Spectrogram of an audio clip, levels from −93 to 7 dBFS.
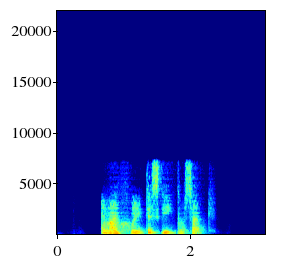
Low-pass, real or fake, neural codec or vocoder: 7.2 kHz; fake; codec, 44.1 kHz, 0.9 kbps, DAC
